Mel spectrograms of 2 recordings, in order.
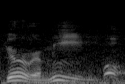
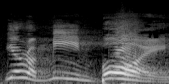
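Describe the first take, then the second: First: Soft, slow echo; distant echo. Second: Loud, high, stretched-out taunt; screamed out. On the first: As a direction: echo it back, quiet and drawn out. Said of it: "about the echo". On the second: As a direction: yell it slowly into the distance. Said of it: "He screamed out". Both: Acted.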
